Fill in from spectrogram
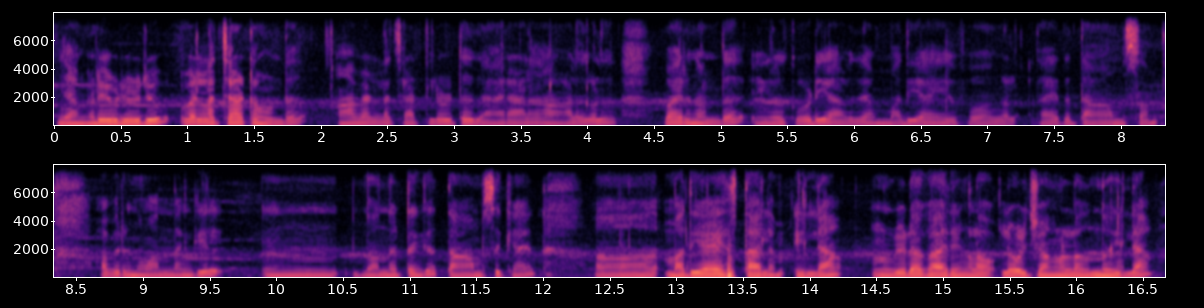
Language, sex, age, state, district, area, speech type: Malayalam, female, 30-45, Kerala, Pathanamthitta, rural, spontaneous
